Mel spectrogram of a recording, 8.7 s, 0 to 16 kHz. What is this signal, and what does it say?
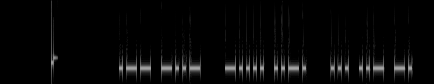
Morse code, heard as a keyed tone, about 17 wpm, 700 Hz. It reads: WX 6F SUN
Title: Practice QSO - Exchange 2 - Info - 17wpm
